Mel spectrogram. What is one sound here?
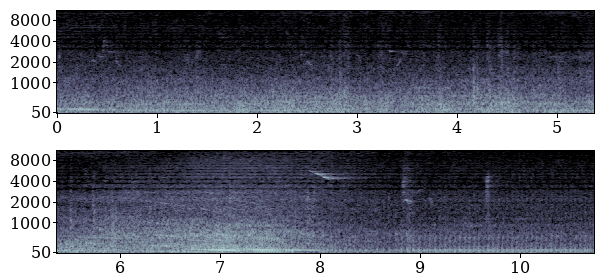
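A car engine hums as a car drives slowly closer.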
